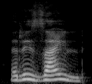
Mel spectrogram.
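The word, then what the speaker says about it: resigned: his post immediate तुरंत रिजाइंड इसमें जी silent है रिजाइन का मतलब है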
